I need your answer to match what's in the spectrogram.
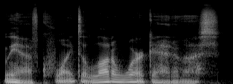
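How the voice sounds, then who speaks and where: In this fantasy ASMR roleplay, a man plays a full-voiced demon king, low and gravelly, smugly seductive as he taunts and manipulates like a tyrant. He speaks at a moderate pace in a sing-song, theatrical manner, stretching words out with condescension and a coaxing tone.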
